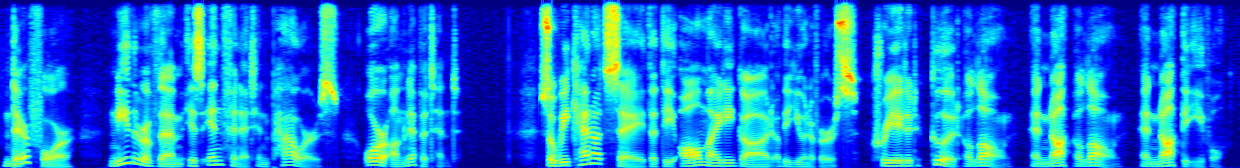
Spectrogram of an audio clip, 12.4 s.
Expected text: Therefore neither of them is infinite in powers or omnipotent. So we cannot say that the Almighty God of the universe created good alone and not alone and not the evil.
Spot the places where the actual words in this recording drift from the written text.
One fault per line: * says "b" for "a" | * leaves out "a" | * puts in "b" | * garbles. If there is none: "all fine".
all fine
